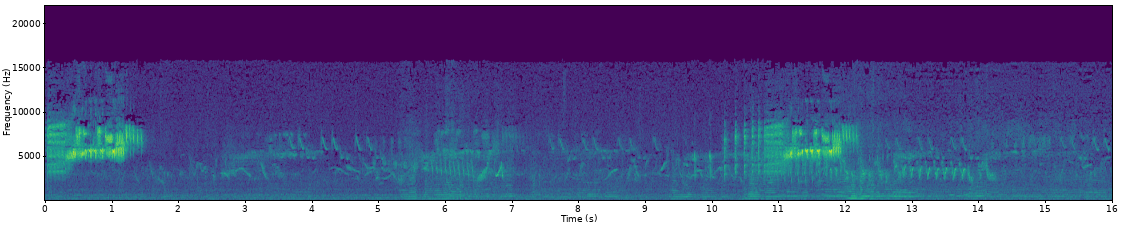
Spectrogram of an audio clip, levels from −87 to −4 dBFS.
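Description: From 12.87 s to the end at 16.01 s, the quality abruptly drops, with more obvious codec artefacts and no gap at the switch. This is an adaptive stream at a lower bitrate, consistent with a drop from roughly 64 to 32 kbit/s Opus after the connection slowed.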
